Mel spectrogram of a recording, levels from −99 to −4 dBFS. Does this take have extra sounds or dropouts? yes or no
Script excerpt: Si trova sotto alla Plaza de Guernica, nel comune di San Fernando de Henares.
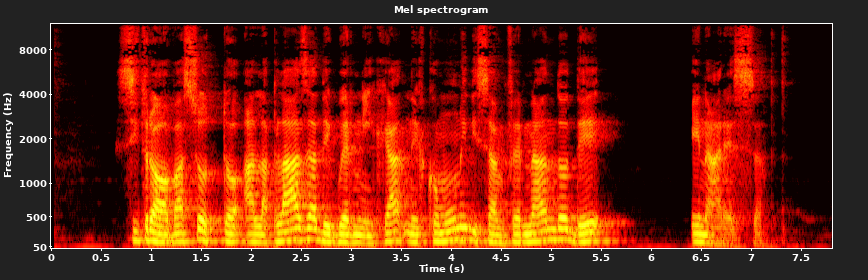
no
